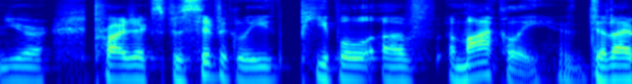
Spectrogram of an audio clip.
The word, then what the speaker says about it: Immokalee: you do, and your project specifically, People of Immokalee. Did I pronounce that right? Yes, Immokalee. Immokalee.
